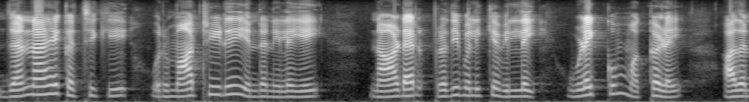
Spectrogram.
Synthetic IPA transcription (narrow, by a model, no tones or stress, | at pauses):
d͡ʒɐnːaːjɐkːɐt͡ʃːɪkːɯɔɾɯmaːʈriːɽɯɛndrɐnɪlɐjɐɪ | naːɽɐɾpɪɾɐðɪbɐlɪkːɐʋɪlːɐɪʊɻɐɪkːɯmːɐkːɐɭɐɪ | ɐðɐ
